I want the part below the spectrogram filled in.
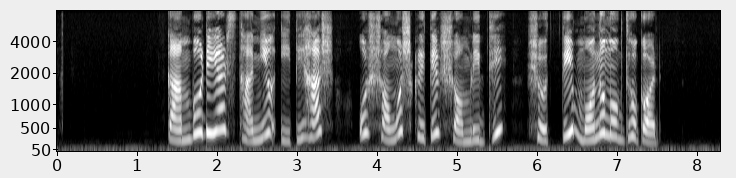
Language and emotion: Bengali, surprised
